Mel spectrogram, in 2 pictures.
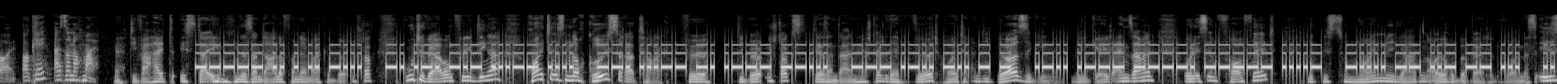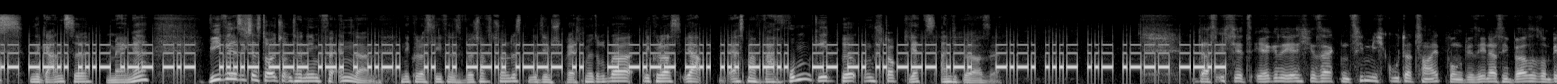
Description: Morse code, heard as a keyed tone, machine-sent, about 34 wpm, 820 Hz. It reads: 0IEIB NRK3H G3NJ7 OLDTT LJ904 6MUMS VZVWK 4OREF IIZJI TYDSZ MNIOR CVUJQ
